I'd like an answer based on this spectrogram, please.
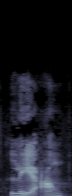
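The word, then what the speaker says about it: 两: what do you use i would say liangga instead liang is always used when you're describing 2 or something it is like saying a couple of in english r is only used as a number 2 and not for saying 2 or something so you would say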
